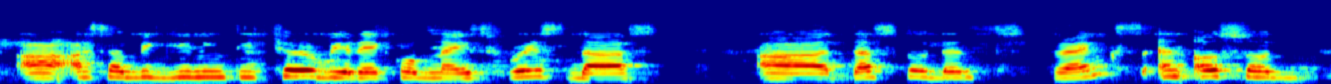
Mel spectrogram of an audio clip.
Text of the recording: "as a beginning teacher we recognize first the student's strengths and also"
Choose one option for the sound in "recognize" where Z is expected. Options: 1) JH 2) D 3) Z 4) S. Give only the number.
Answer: 4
